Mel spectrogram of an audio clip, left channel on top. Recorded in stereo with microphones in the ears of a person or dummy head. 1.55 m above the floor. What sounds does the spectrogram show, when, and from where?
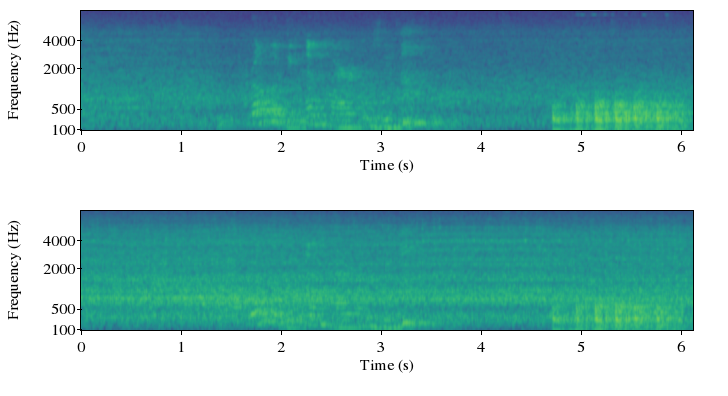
1.7 s a man speaking: 80° right, 5 m
3.2 s a gasp: 65° right (ahead or behind), 1.1 m
4.7 s knocking: centre (ahead or behind), 0.5 m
